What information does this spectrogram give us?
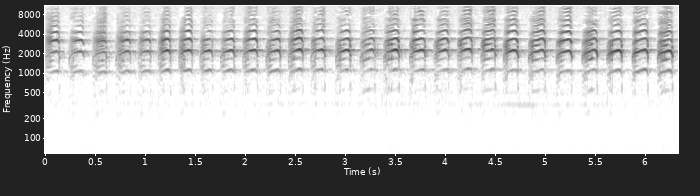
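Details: Persistent grating cackle of a peregrine falcon, roughly twenty-two harsh, nasal notes over several seconds at an even, rapid beat, with faint low background hum.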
